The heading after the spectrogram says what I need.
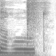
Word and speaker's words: Rauth: Mon associé trouvait que son nom avec le mien impliquait la prononciation R. O-T. Comme dans la cour de récréation, ça ne lui plaisait pas donc j'ai mis O pour que les gens prononcent Roth », expliquait ainsi Christian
